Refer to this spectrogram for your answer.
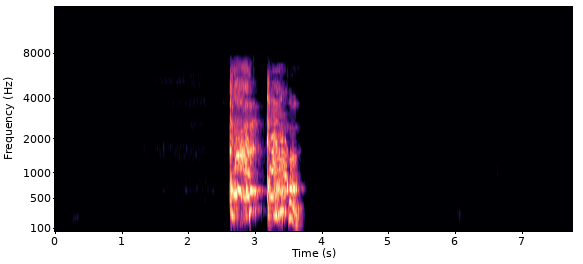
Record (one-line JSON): {"cough_length": "7.8 s", "cough_amplitude": 30040, "cough_signal_mean_std_ratio": 0.28, "survey_phase": "beta (2021-08-13 to 2022-03-07)", "age": "65+", "gender": "Male", "wearing_mask": "No", "symptom_cough_any": true, "smoker_status": "Never smoked", "respiratory_condition_asthma": false, "respiratory_condition_other": false, "recruitment_source": "REACT", "submission_delay": "2 days", "covid_test_result": "Negative", "covid_test_method": "RT-qPCR", "influenza_a_test_result": "Negative", "influenza_b_test_result": "Negative"}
